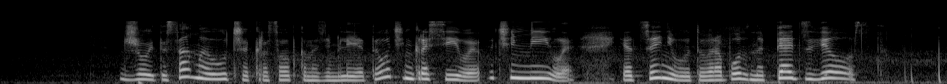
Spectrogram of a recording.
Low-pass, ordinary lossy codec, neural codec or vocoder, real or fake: none; none; none; real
